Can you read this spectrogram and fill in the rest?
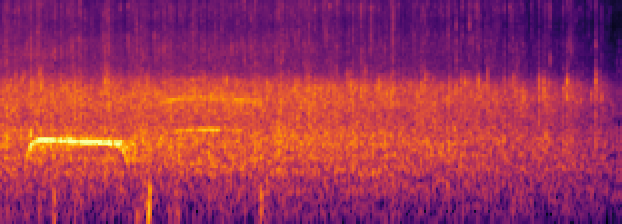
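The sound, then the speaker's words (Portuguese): An audience at a Christian church service applauds with sustained, dense clapping that holds steady for several seconds, with a faint whistle-like tone briefly rising above the crowd noise at the start. “Aplaude, irmão. Pode aplaudir.”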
